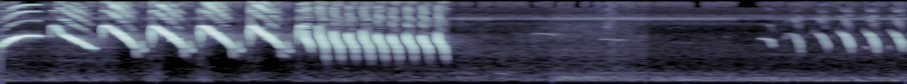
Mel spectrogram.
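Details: Belgian canary singing during training: a rising whistle, then descending slurred notes that accelerate into a quick trill, a short quiet gap, and a final burst of rapid clipped notes.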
